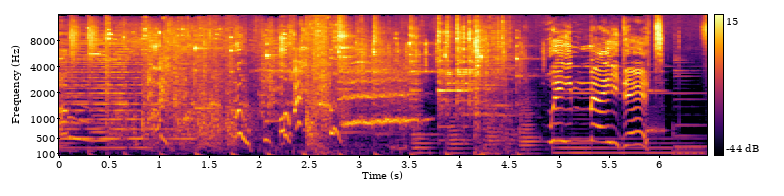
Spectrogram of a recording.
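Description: Background music with a steady beat, mixed with a rushing cartoon sound effect and gliding pitches in the middle, and wavering, voice-like cries near the end.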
